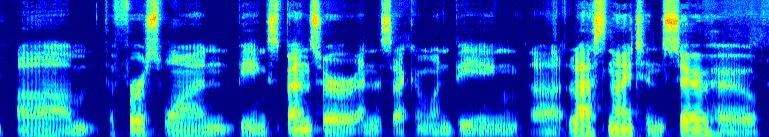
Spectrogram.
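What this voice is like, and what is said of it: Exaggerated put-on British accent. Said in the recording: “this horrid accent that I'm doing ... I apologize to all the people who talk like this normally ... speaking in such a ridiculous accent ... Two very, very British movies”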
